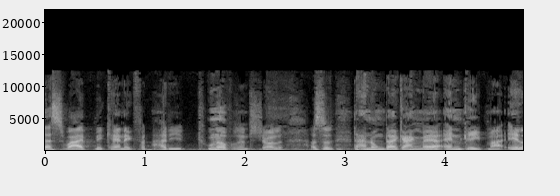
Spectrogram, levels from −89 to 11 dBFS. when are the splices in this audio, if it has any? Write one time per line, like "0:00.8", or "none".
0:01.0
0:03.1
